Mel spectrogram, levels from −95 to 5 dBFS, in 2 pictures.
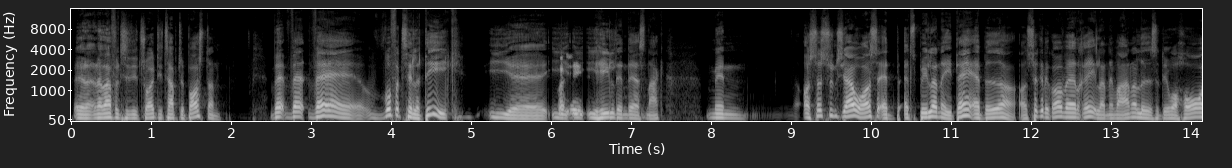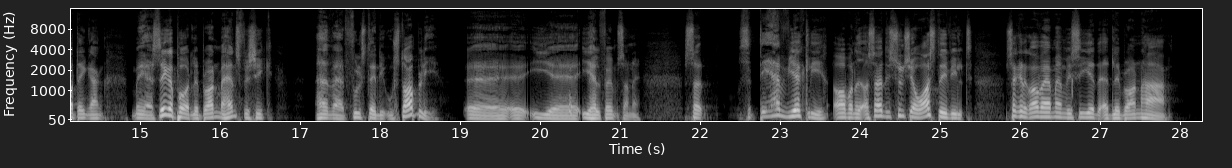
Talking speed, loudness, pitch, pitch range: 220 wpm, -27 LUFS, 120 Hz, 110-140 Hz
